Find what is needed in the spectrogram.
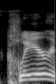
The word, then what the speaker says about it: Xlear: Clear is spelled X-L-E-A-R. The X in the Clear name stands for xylitol, one of the ingredients that makes this product work so well.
